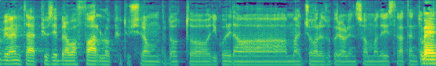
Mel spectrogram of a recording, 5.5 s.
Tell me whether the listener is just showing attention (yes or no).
no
